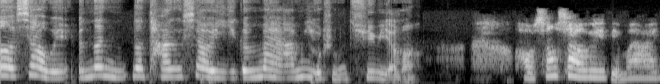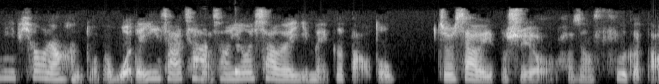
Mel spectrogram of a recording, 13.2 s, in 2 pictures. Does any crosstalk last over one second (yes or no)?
no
